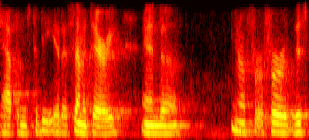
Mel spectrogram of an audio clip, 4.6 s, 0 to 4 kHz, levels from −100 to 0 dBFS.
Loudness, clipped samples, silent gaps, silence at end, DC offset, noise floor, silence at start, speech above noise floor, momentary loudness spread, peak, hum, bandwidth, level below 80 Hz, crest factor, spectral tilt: -29 LUFS; under 0.1%; none; 0 s; under 0.1%; -63 dBFS; 0 s; 34 dB; 10 LU; -14 dBFS; none; 3.7 kHz; -66 dBFS; 16 dB; -12 dB/octave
